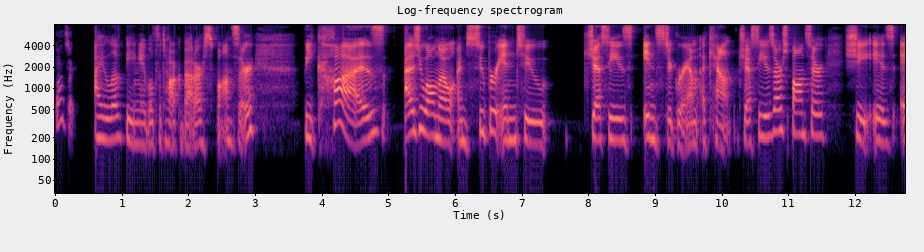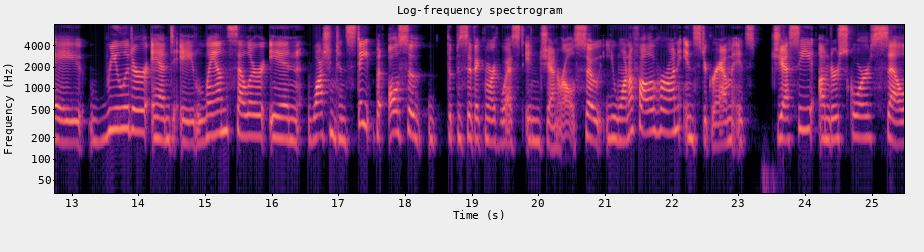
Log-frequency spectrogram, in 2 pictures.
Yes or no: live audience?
no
